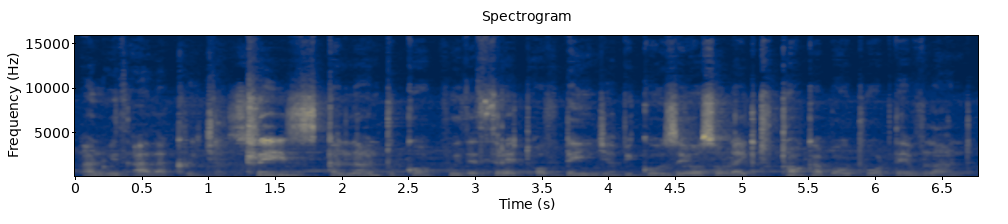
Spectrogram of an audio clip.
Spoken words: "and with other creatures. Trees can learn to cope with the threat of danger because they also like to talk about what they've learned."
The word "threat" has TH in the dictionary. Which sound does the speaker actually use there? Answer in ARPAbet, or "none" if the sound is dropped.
TH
